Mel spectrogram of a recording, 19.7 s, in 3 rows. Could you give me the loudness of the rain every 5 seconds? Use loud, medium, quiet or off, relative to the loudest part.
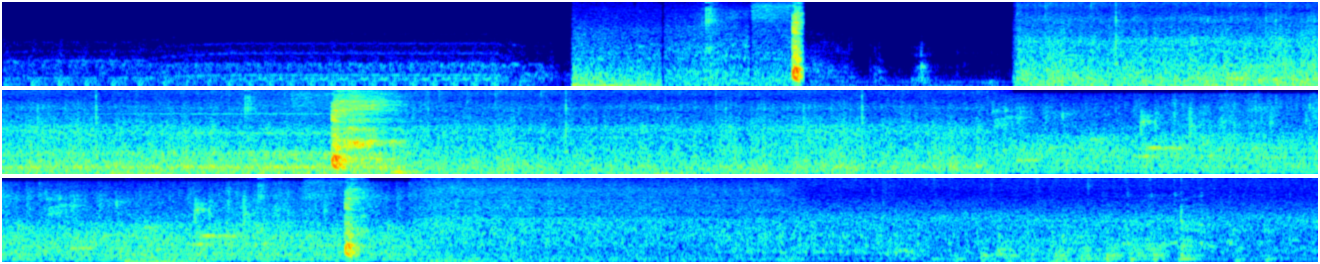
off, loud, loud, medium.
